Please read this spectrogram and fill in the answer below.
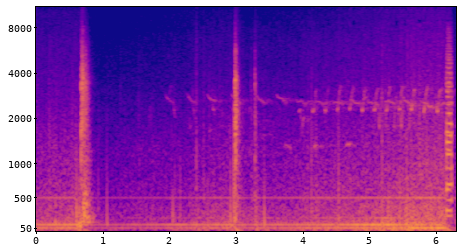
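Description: Low car-engine rumble broken by a sharp thump about 0.7 seconds in, after which the rumble drops away and then swells slowly again. There is a single sharp knock near the middle, and from about two seconds in, quick high chirps repeat several times a second.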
